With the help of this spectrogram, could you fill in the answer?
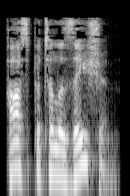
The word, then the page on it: hospitalisation: British English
